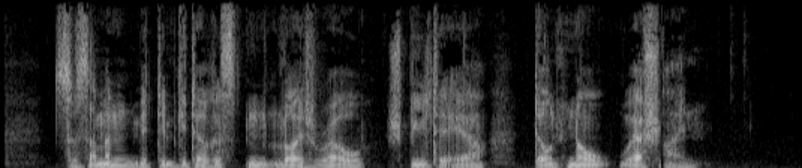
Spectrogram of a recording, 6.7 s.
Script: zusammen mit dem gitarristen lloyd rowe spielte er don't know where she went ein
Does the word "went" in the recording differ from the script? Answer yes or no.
yes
